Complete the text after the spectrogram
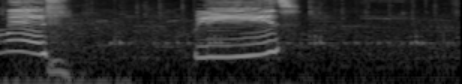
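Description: A young boy calls out in a high voice.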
